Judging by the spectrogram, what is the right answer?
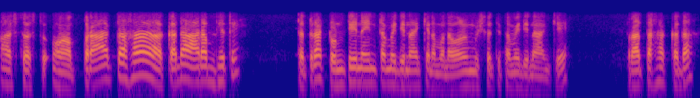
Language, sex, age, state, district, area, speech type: Sanskrit, male, 18-30, Karnataka, Chitradurga, rural, conversation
